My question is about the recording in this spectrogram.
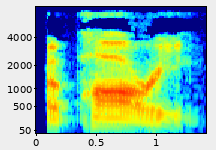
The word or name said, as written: Aparri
